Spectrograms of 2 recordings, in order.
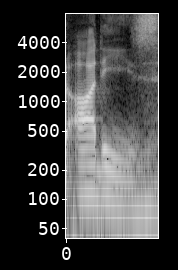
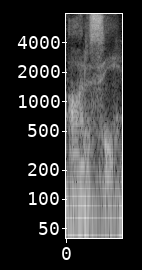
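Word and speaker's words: Audeze: Mobius and this is so you pronounce that Odyssey cuz I've always said Audis I've said Audis until someone it's odd as someone pulled me close and said it's Odyssey okay which you know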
